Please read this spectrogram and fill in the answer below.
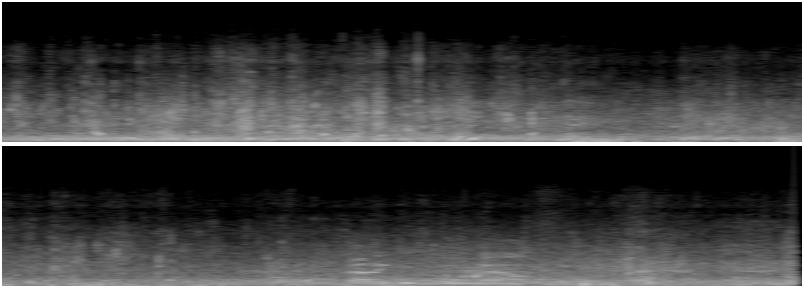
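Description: Shallow surf washing and swirling around wading feet at the water's edge, with wind buffeting the microphone, most strongly about three and four seconds in.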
